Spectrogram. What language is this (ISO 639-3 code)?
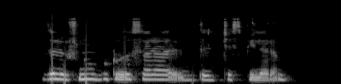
pus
